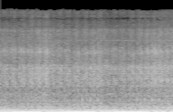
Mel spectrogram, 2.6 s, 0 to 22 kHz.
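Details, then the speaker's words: Audi/VW group 130 hp TDI diesel that doesn't start first time in the morning; heavy, uneven shaking rumble at idle, very noisy; mechanic believes 99% an injector fault, EGR and its solenoid valve to be removed; rough diesel idle. "deuxième coup ça marche mais ça fait trop de bruit c'est horrible"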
